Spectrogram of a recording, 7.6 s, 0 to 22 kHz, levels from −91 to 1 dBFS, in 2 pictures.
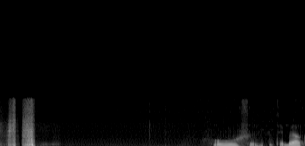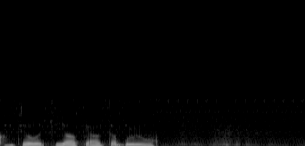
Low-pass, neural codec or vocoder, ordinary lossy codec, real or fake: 7.2 kHz; codec, 16 kHz, 0.9 kbps, LongCat-Audio-Codec; none; fake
